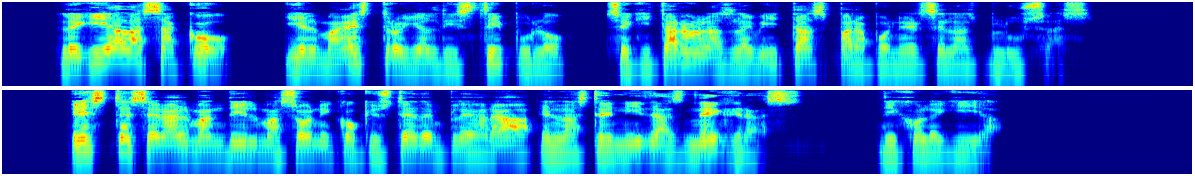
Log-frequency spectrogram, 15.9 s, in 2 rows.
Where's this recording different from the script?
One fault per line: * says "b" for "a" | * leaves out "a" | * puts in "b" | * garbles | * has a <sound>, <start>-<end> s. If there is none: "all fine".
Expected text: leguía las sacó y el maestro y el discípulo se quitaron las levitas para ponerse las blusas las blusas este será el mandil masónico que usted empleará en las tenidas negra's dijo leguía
* leaves out "las blusas"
